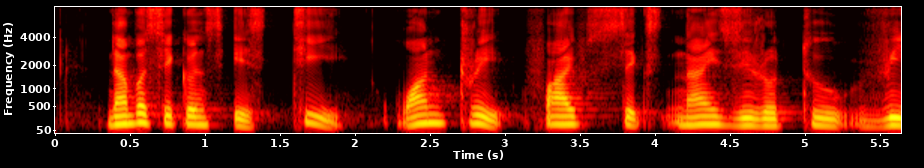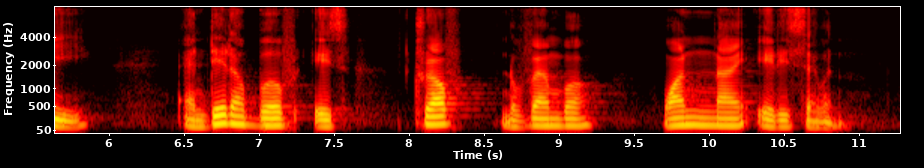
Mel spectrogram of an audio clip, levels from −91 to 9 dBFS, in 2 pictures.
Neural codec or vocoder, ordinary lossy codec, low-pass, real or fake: none; none; none; real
